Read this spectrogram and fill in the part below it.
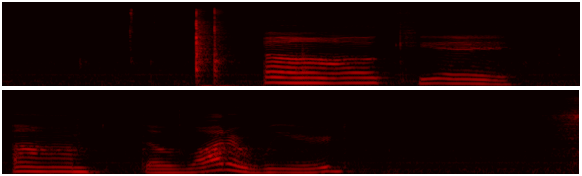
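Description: A woman speaks animatedly over an online call.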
